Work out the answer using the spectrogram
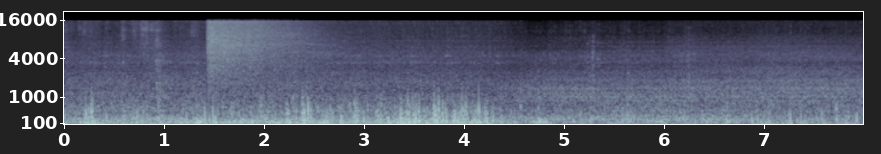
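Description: Fiat M4 diesel railcar running on narrow-gauge track, with a steady rumble of wheels and engine. About a second and a half in, a sudden burst of air hiss, typical of the air brakes, fades over a second or so. The running noise then drops as the railcar slows into a station.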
